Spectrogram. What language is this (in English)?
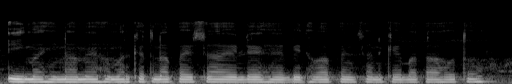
Magahi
